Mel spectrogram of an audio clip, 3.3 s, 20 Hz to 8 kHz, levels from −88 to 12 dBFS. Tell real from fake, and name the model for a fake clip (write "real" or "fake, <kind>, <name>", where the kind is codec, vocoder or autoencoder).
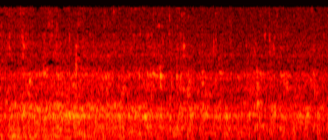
fake, vocoder, Vocos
